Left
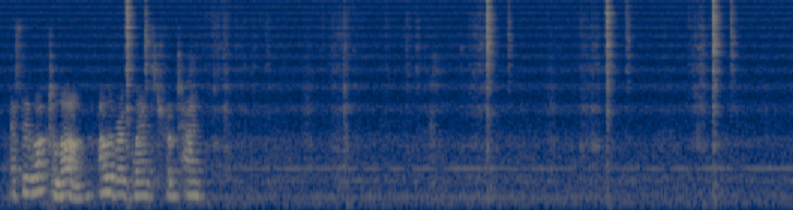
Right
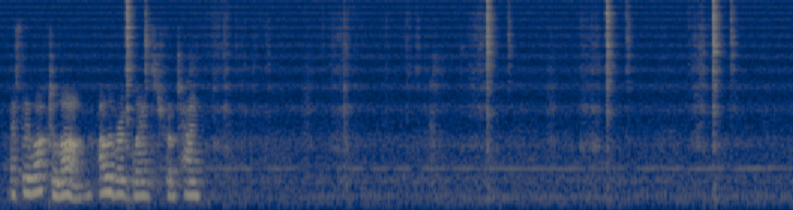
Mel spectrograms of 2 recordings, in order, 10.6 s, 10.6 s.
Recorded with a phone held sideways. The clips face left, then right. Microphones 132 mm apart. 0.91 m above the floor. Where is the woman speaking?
5° left (ahead or behind), 2.0 m.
